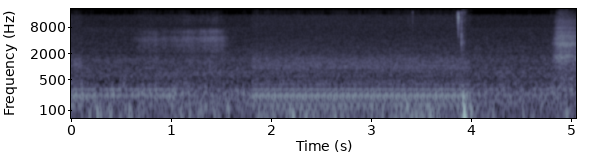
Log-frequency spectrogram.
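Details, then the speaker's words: Honeywell 12-inch desk fan, circa 1999–2004, on lowest speed: very quiet even low hum with no rattle or ticking; motor running smoothly and healthy. "Start it on the low speed. Listen to that. That is very, very quiet. That's not bad."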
